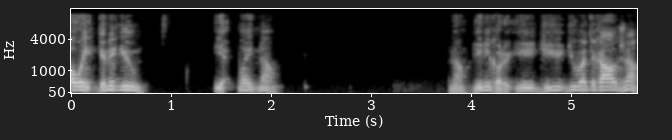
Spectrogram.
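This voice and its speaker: An animated man with an American accent speaks in a fairly high pitch. He leaves long, frequent pauses. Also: lively intonation. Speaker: podcast host. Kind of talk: casual chat. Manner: loud; fast, animated.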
